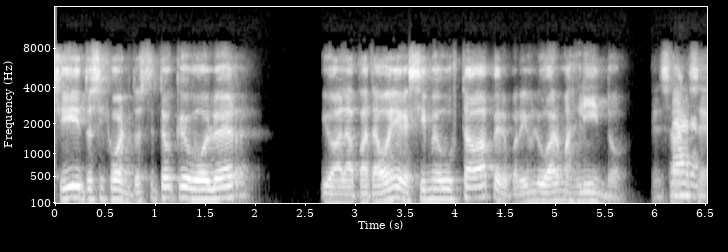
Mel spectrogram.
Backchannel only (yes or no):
yes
